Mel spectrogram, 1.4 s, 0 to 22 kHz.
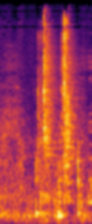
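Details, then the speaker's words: Zadro TWB01 towel warmer, dead after little use, partly disassembled: short irregular clattering as unit is tipped, a loose piece rattling inside; turned out to be from a blown capacitor (EC3) on the power supply. "can see try to listen if there's anything rattling still something's still rattling so it might be inside the"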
